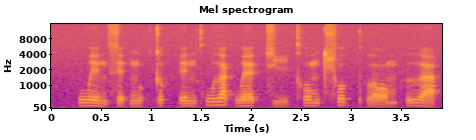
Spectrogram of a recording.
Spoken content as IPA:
w e˨˩ n s e˨˩ ʔ ŋ o˨˩ k̚ t o˦˥ k̚ ʔ e˧ n kʰ w ɯ˥˩ a̯ k w ɛː˦˥ k̚ t͡ɕ iː˩˦ kʰ o˥˩ m t͡ɕʰ o˥˩ k̚ pʰ l ɔː˨˩ m h ɯ˥˩ a̯

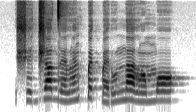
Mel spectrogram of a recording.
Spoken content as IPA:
ʃ e˨ d͡ʒ a˧ d ɛ˨ l ɛ̃˨˦ k͡p ɛ˦˨ k͡p ɛ˨ ɾ u˨˦ n a˦˨ l ɔ̃˧ m ɔ˦

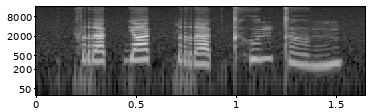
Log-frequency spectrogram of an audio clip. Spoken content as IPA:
k r a˦˥ k̚ j a˥˩ k̚ p r a˨˩ k̚ tʰ u˥˩ n t ɯ˩˦ ŋ

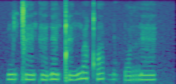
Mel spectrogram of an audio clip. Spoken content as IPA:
ũ˨ ǀ ɛ̃˨ k ɛ̃˨ ɗ ɛ̃˧ ǃ ɛ̃˨ ŋ͡m ɯ˦ qʼ ɔ˦ ɡ͡b ʊ˧ ɡ͡b ɔ˨ r ɛ̃˦

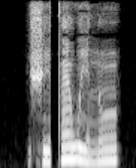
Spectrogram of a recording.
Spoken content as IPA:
ʃ i˨ t ɛ̃˧ w i˨ n ũ˧

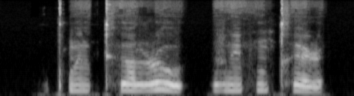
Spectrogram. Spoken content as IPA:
kʷʼ ɛ̃ l kʰ ɨ lˠ ɭ u | v ẽ f ũ kʰ ɘ ɭ

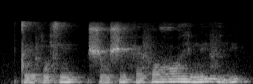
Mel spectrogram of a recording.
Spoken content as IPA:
t eː˨ f ɔ̃˨ s ĩ˧ | ʃ oː˨ ʃ ɨ˧ h ɛ˨ f ɔ˧ ɣ ɔ˦ ɣ i˧ n iː˦ v iː˨˦

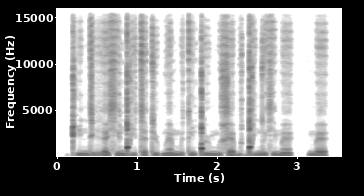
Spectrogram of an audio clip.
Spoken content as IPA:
kʼ i n d i r ɛ sʲ õ ɡ͡ǃ i t ɛ t ʉ b ɛ̃ m ɨ t ĩ ǃ ʉ m ɨ x ɛ b ɨ ɡ͡ǃ i n d õ sʲ ɛ̃ m ɛ̃ | m ɛ

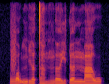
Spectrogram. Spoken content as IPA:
v ɔ̰˧˨ w ŋ i˧ ə̯ t̪ a̤˨˩ m ŋ əː˧˩ j ɗ ə˧ n m a˨˦ w

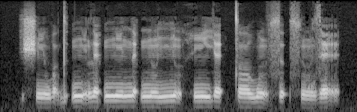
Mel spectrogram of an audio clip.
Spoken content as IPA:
ʃ ĩ˨ w ɔ̰˦˨ d ʊ˦ ʔ ŋ ĩ˦˨ l ɛ˦ ʔ ŋ ĩ˦ n ɛ˦ ʔ n ũ˦ ɲ ũ˦˨ h ĩ˦ j ɛ˦ ʔ t ɔ˦ w ũ˦˨ s ʊ˦ ʔ sʰ ũ˨ z ɛ̰˦˨

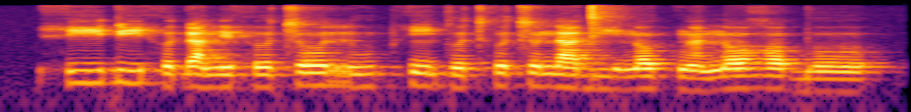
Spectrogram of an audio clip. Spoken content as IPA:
h iː˦ ɗ iː˦ h ʊ˨ ɗ a˨ n ɪ˨ h ʊ˨ t͡s oː˦ r uː˨˦ pʰ ĩ˦˨ k ʊ˨ tʰ ʊ˦ t͡s ʊ˦ n a˦ d iː˨ n ɔ˦˨ kʷ ã˨ n ɔ˦ ɣ ɔ˦˨ ɡ͡b oː˨

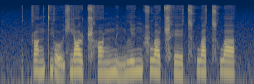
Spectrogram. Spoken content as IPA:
k ɑ˨˦ ŋ t̪ j o̰˨˩ ʊ̯ ɕ j ɑ˥˨ ʊ̯ ʈ͡ʂʰ ɑ˨˦ ŋ m ḭ˨˩ ŋ l i˦ ŋ ʂ w ä˥˨ ʈ͡ʂʰ e˨˦ ɪ̯ t͡sʰ w ä˥˨ t͡sʰ w ä˥˨

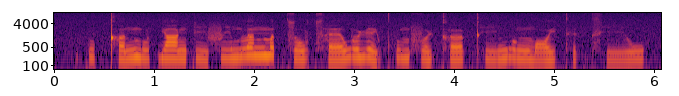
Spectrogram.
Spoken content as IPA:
kʷ ɐ˨ p̚ kʰ ɐ˨˥ n m uː˨ t̚ j aː˨ ŋ k iː˨˩ f iː˨˧ m l ɐ˥ n m ɐ˥ t̚ t͡s o˨˧ w t͡sʰ ɛː˨˥ w ɵ˥ ɥ e˨˩ j kʷʰ ɐ˥ m f ɵ˨˥ ɥ kʰ œː˨˥ k̚ t̪ʰ iː˨˥ ŋ w ʊ˧ ŋ m ɔː˨˧ j t̪ʰ ɪ˨˥ k̚ t͡sʰ iː˨˧ w

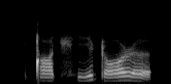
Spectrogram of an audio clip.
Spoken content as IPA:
ŋ͡ǃ ɑ t͡ʃʰ i ʈ ɔ ɭ ə

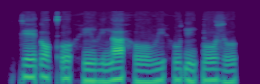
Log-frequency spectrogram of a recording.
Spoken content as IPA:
k eː˦ ɗ ɔ˦˨ kʼ o˦˨ h ĩ˨ β i˨ n aː˦ h oː˨ β i˦ h u˦ ɗ ĩ˨ k͡p oː˦ z ʊ˨˦

